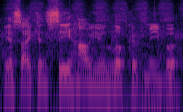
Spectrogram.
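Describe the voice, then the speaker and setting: A man's voice: on the high side, lively intonation, fairly quick, a little hiss or hum, close to an everyday voice. A man voicing a bored, haughty villainous lord in a video game, with a languid, pompous regency aristocrat manner. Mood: bored, condescending. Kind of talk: video game dialogue read aloud in character.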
